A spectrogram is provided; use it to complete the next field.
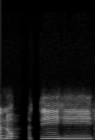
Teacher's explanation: हमजा पे जज़म है, झटका होता है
